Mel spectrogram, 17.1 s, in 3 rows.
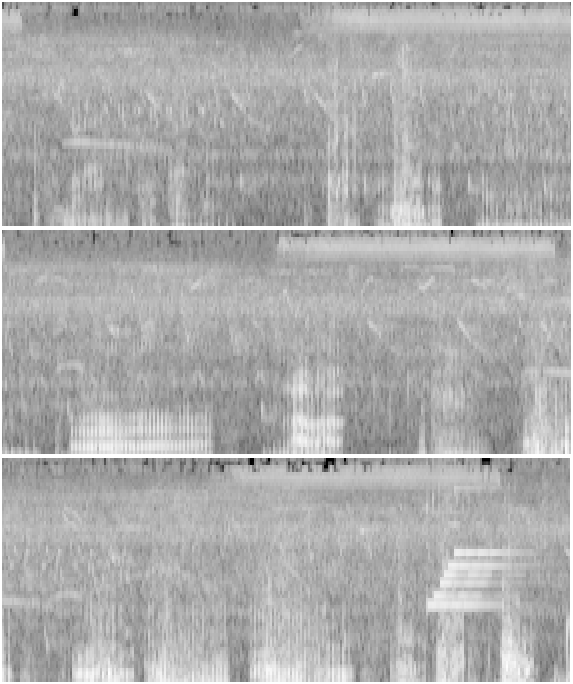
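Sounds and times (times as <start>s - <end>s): lion grunting: 0.4s - 2.3s, 9.9s - 15.6s.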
